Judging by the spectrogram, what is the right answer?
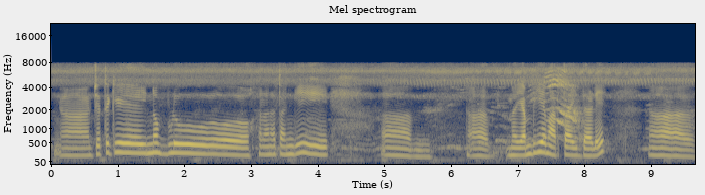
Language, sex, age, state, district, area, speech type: Kannada, female, 30-45, Karnataka, Udupi, rural, spontaneous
